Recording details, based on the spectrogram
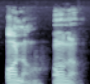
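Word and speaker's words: ʻono: Ono Ono yeah so this one has a okina at the beginning of the word and it's just like a um an accent so when you say the word you're going to have kind of stress the the O so you're going to go Ono Ono yeah so Ono means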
